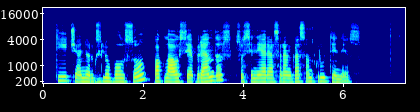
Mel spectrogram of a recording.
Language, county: Lithuanian, Alytus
